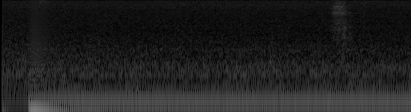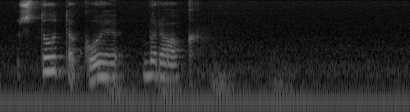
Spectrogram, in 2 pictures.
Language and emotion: Russian, sad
